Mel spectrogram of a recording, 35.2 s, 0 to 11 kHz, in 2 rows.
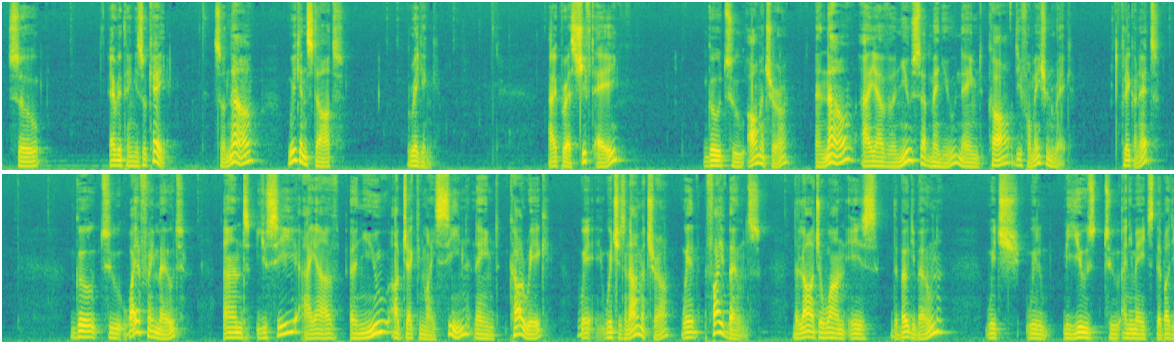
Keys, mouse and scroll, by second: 0.4 middle click, 1.4 scroll down 2, 3.1 shift+middle click, 3.3 shift+middle click, 4.3 KP_5, 5.4-5.8 scroll down 1, 5.8 shift+middle click, 6.2 middle click, 8.7 shift+a, 17.5 middle click, 19.0 z, 20.2 middle click, 20.9 scroll up 1, 26.4 middle click, 28.8 middle click.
